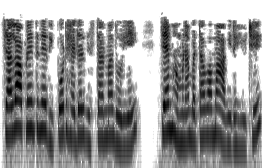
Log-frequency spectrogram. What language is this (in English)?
Gujarati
